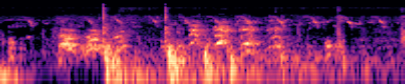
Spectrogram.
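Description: Chickens making short, scattered clucks and chirps around the coop, with a couple of sharp knocks about a second and a second and a half in.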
